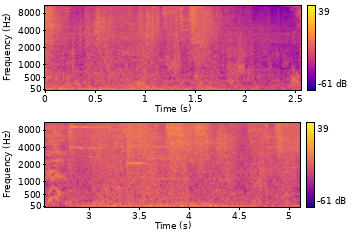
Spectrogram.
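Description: Magic blasts and weapon hits crackle and burst in a fast video game fight.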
